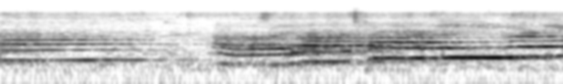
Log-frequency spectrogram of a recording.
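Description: A young girl singing into a microphone, holding long drawn-out notes, with a short break for breath about a second and a half in before the song resumes.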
